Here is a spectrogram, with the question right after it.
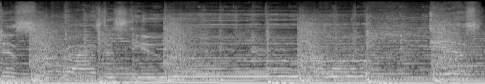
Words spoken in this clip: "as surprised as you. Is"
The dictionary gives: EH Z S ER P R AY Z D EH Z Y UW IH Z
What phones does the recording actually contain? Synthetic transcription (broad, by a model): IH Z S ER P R AY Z IH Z Y UW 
